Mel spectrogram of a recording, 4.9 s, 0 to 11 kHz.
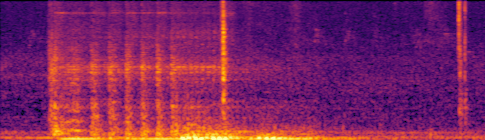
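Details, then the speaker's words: Supercharged Scion FR-S (GT86/BRZ) after ECU flash: brief crank with rough stumbling catch that falls back and won't settle into idle; hard start blamed on bad fuel map, later started after reflashing ECU and resetting MAP sensor. "okay that's promising let's try it one more time so I'm like okay whatever I reflashed the ECU again just to see maybe the flash didn't take right"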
